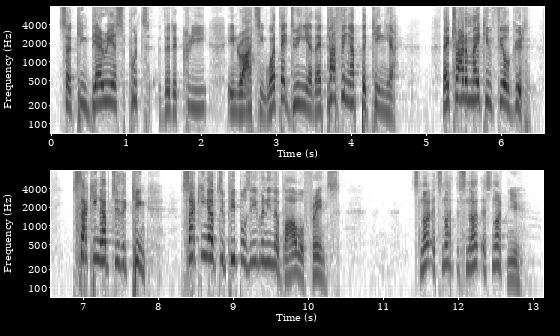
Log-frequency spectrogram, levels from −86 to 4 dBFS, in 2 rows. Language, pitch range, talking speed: English, 175-250 Hz, 220 wpm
